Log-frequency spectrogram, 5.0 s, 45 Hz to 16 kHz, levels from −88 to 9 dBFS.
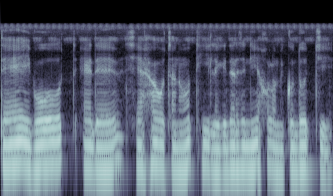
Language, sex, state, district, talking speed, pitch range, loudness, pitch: Chakma, male, Tripura, Unakoti, 130 wpm, 100-110 Hz, -16 LUFS, 105 Hz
